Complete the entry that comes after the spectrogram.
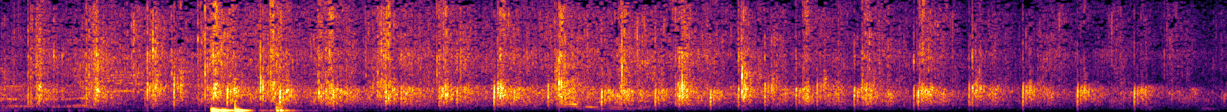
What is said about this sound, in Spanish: Dar un aplauso al rey.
